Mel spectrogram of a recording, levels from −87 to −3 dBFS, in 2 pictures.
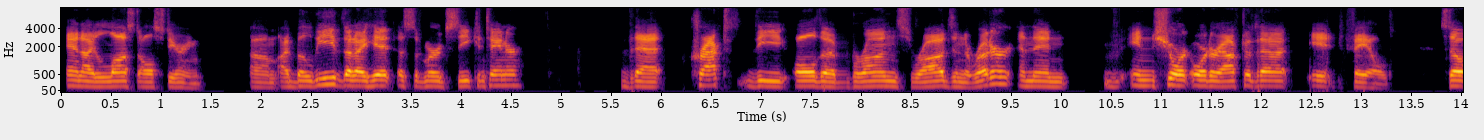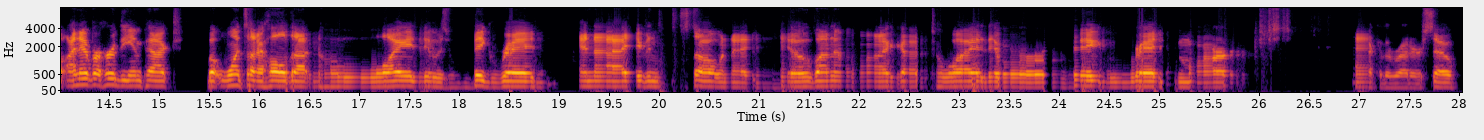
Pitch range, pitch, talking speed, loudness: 130-150 Hz, 140 Hz, 160 wpm, -23 LUFS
